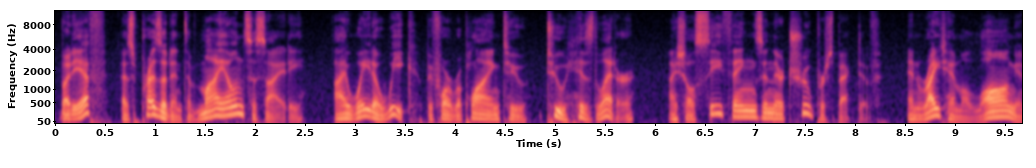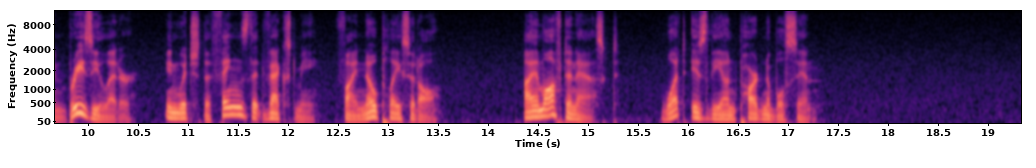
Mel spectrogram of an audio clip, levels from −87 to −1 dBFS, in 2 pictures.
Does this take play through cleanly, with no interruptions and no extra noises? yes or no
yes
